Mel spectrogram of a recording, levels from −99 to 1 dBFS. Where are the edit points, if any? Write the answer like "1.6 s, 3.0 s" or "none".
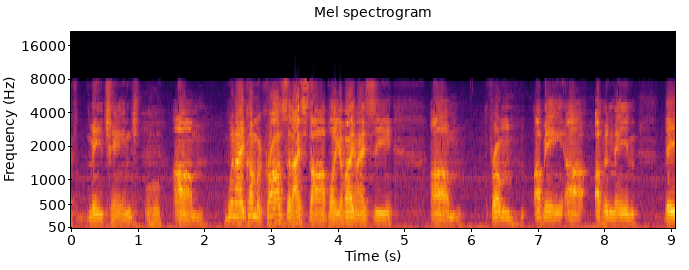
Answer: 2.6 s, 4.2 s, 6.2 s, 7.1 s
